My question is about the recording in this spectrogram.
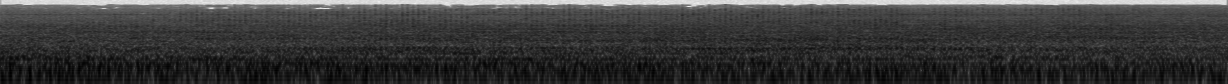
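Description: Steady outdoor background noise, a low rumble under an even hiss, with no distinct events.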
